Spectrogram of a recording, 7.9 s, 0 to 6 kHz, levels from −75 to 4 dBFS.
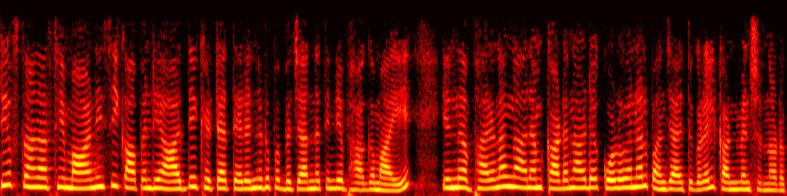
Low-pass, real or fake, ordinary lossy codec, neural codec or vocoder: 5.4 kHz; fake; none; codec, 24 kHz, 0.9 kbps, DualCodec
